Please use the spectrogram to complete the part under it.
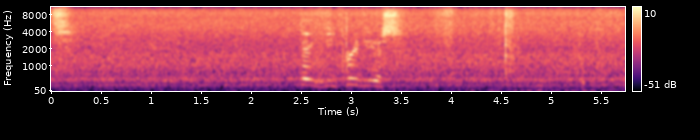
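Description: Honey bees buzzing faintly around an opened brood hive while queens are being reared, a soft steady drone with a few brief louder passes near the middle, and a quiet voice speaking briefly.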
